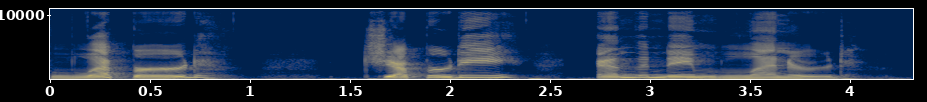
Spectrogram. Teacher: sound more like er rather than a clear Ard sound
